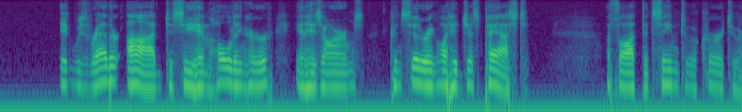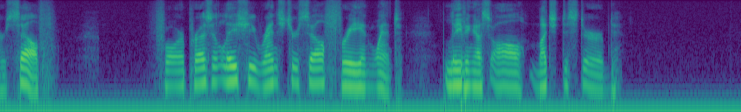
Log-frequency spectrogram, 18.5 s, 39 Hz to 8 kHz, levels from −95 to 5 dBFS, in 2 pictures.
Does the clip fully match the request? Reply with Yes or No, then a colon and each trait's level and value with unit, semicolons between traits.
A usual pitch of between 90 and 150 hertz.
Yes: low, 135 Hz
